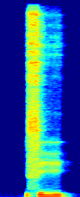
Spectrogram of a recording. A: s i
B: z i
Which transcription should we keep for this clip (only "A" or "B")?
A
